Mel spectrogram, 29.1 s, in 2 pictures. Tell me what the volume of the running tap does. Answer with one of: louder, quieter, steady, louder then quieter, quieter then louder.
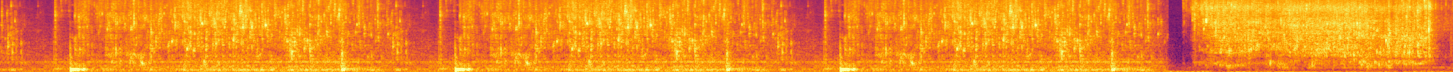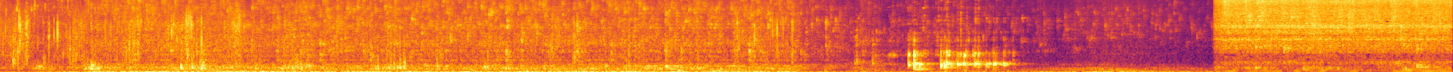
quieter then louder.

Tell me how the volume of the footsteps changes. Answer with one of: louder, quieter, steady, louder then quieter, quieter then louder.
quieter.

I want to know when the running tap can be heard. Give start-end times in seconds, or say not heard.
0.0-29.0.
